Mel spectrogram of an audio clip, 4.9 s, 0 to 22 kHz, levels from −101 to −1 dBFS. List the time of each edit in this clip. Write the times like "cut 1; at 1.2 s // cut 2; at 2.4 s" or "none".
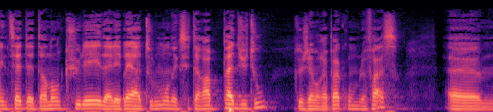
cut 1; at 1.2 s // cut 2; at 2.9 s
